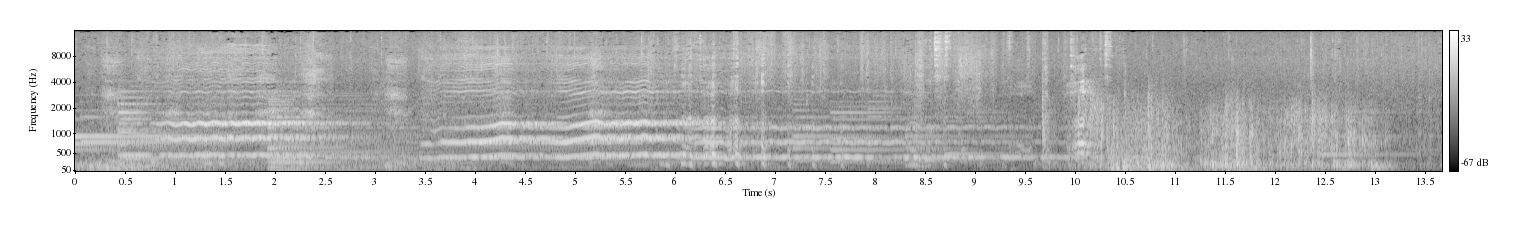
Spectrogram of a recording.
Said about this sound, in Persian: بارون شدیدی میباره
